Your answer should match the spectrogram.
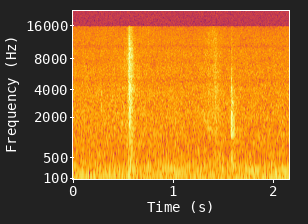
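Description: Near silence: room tone with two faint, brief clicks, one about half a second in and another about a second and a half in.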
